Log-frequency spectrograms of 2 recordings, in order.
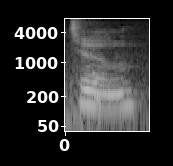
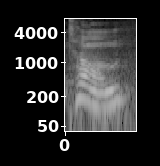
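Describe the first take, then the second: First: The vowel is an long oo sound. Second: The vowel is an long oh sound. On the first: "where I come from, we pronounce it tomb" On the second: "so a tome"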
